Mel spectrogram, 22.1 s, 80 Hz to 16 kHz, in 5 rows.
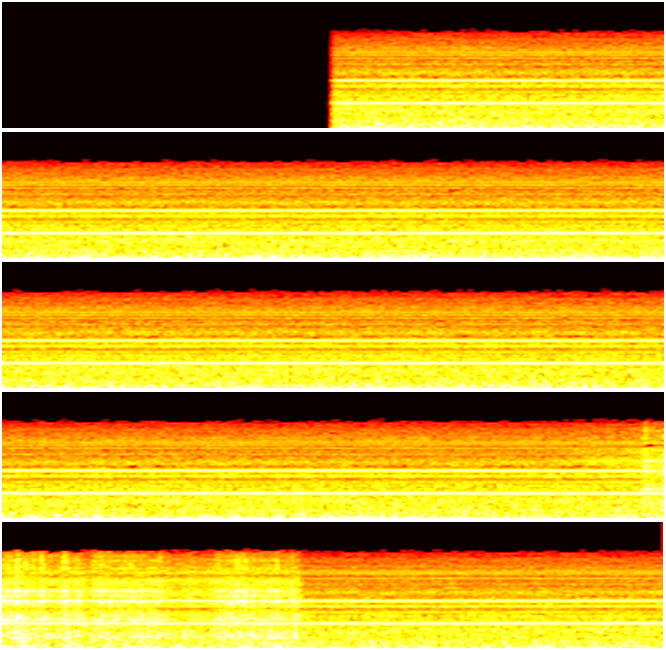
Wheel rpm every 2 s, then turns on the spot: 0, 0, 0, 0, 0, 0, 0, 0, 0, 10, 0.
18-20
